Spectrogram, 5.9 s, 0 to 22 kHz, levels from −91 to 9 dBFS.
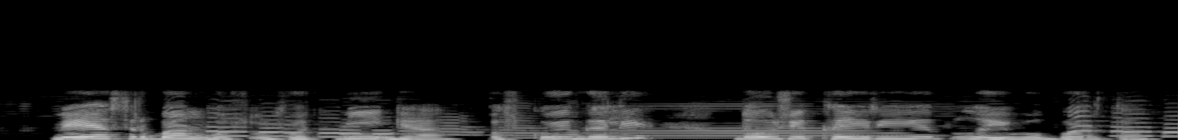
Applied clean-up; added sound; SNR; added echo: classical method Wiener filter.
